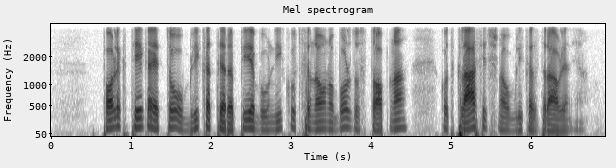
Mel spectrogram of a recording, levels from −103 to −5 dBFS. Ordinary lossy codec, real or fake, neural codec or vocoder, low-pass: none; real; none; 3.6 kHz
